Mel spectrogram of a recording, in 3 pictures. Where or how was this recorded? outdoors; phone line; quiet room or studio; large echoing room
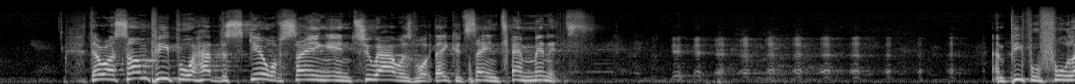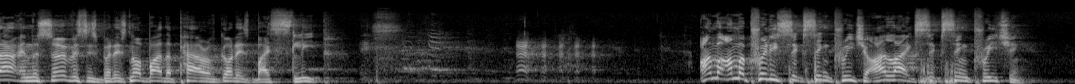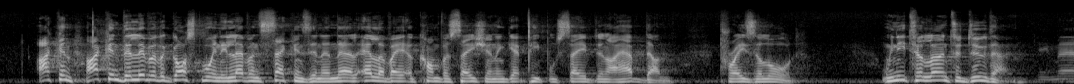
large echoing room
